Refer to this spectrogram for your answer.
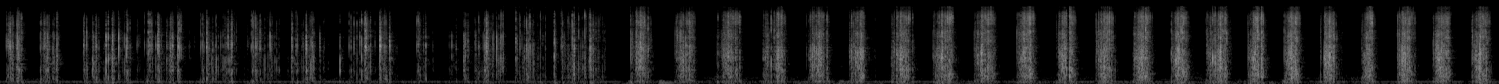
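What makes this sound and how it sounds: Long nails scratch and squeeze a green, bumpy, layered foam scrub sponge, making bright, dry crackling and crunching. For the first six seconds the scratching is dense and irregular. After that it settles into a steady rhythm of separate rasping strokes, with a faint low hum underneath.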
